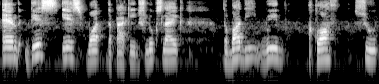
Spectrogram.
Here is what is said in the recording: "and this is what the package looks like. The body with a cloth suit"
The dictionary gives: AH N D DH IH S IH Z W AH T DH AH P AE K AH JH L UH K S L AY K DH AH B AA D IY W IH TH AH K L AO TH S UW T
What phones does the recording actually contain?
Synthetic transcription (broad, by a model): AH N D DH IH S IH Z W AH T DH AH P AE K AH JH L UH K S L AY K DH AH B AA D IY W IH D AH K L AO TH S UW T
